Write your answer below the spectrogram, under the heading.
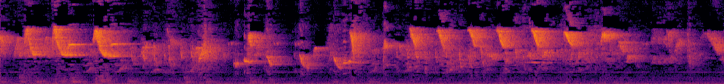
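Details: Caged juvenile Javan Horsfield's bush lark, two months old, singing master material it has imitated from another bush lark. Very high, sharp slurred notes repeat in a quick, rhythmic chatter of around three a second.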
